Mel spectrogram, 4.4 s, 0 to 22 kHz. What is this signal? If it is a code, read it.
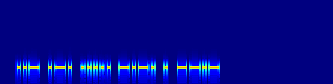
Morse code, heard as a keyed tone, about 27 wpm, 700 Hz. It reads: UR5CEQ
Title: DXCC-100 Call Signs - 6 Characters - Repeated 2x - 28wpm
